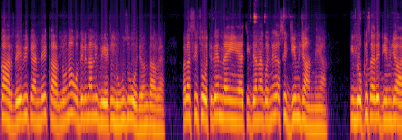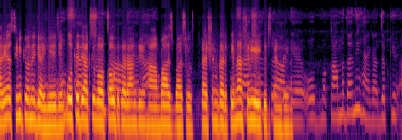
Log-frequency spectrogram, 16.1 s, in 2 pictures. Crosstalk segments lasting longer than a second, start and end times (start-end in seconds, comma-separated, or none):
8.9-11.1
